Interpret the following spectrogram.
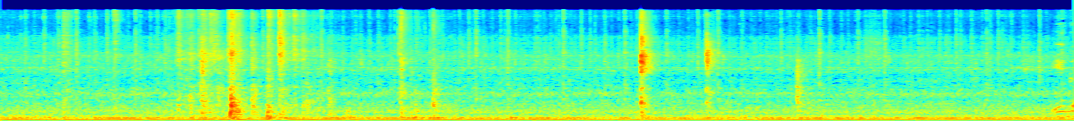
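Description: A pan of chicken and vegetables steaming on the stove, with a soft even hiss over a steady low hum, broken by a few sharp clinks and knocks, the loudest about two and six seconds in.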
